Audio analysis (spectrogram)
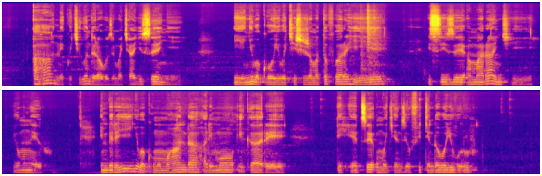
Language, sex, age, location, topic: Kinyarwanda, male, 18-24, Kigali, health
